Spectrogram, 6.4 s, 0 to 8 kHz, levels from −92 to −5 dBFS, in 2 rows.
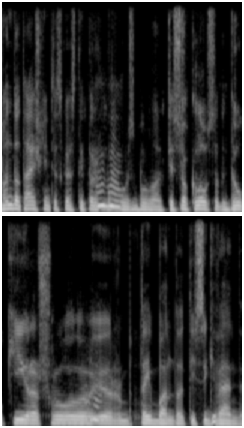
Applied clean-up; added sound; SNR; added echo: neural mask model Resemble Enhance denoiser.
